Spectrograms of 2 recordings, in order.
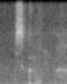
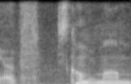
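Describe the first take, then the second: First: Soft whispered repeat; whispering. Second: Said in the usual way. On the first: Retold or imitated. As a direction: whisper it like a quiet aside. Repeats the line to the boy.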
